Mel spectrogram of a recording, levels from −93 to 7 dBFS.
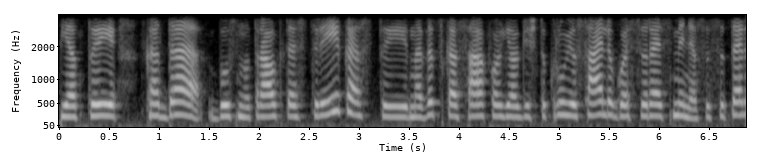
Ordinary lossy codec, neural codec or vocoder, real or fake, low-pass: Opus, 64 kbps; vocoder, 44.1 kHz, 128 mel bands, Pupu-Vocoder; fake; 3.6 kHz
